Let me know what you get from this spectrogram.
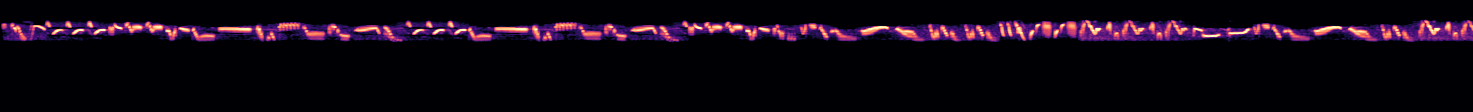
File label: Lark Song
